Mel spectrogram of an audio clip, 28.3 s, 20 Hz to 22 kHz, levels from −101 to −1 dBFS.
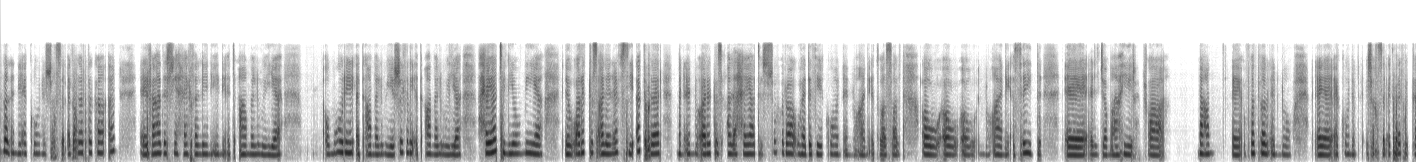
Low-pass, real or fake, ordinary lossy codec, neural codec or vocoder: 7.2 kHz; fake; none; codec, 16 kHz, 2 kbps, FreqCodec, smaller model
